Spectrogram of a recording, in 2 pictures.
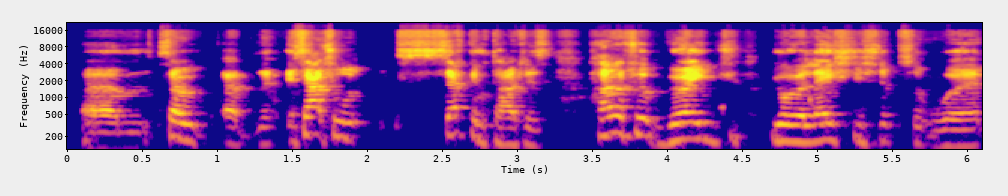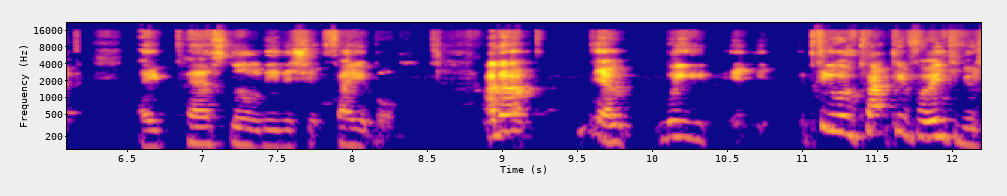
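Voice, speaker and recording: Bright, halting man on a call. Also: a little high, low-quality recording. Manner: hesitant, repeats words, then speeds up. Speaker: career coach guest speaker. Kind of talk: casual chat on a live online panel. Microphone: video call.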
